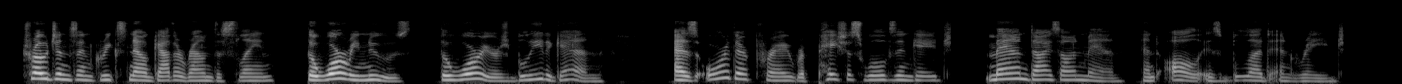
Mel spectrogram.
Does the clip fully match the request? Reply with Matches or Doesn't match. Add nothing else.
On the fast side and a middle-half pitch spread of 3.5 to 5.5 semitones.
Doesn't match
